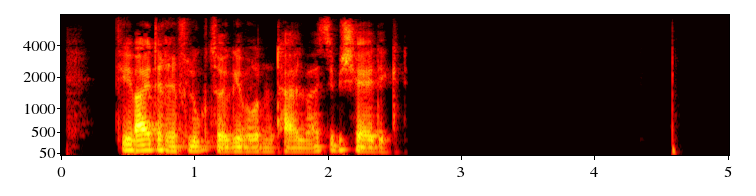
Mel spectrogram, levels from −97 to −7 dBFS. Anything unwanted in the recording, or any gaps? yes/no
no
